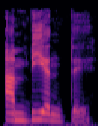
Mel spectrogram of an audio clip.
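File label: "ambiente", Spanish, female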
